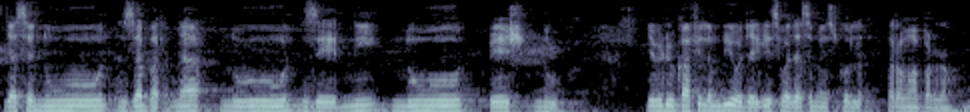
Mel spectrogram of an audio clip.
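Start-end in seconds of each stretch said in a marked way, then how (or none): 0.3-5.6 slow, even letter-by-letter recitation of نون with each vowel; slow spelling-out. Shown as a demonstration. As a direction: stretch نون, then name the vowel and join the syllable. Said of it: "ہجوں کے ساتھ ہی".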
